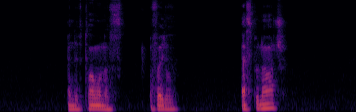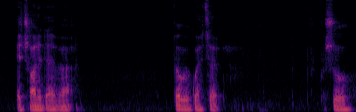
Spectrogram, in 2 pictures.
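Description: A man speaks calmly and quietly, close to the microphone, in short phrases with pauses.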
